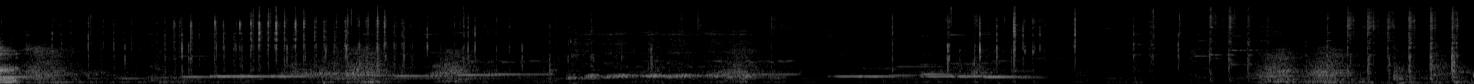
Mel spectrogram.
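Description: A quiet melody of held notes stepping up and down, over rapid light clicking and crinkling from a foil seasoning packet being worked through wet noodles in a metal pot.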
